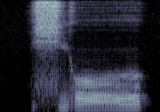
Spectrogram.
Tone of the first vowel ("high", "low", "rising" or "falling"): low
